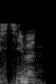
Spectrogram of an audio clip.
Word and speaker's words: Stephen: Ça se dit Steven.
